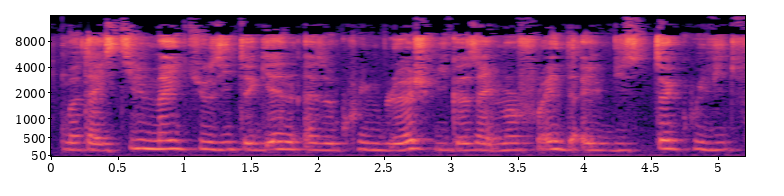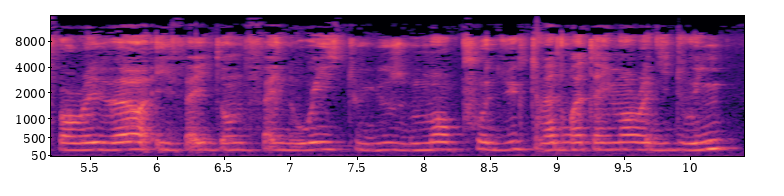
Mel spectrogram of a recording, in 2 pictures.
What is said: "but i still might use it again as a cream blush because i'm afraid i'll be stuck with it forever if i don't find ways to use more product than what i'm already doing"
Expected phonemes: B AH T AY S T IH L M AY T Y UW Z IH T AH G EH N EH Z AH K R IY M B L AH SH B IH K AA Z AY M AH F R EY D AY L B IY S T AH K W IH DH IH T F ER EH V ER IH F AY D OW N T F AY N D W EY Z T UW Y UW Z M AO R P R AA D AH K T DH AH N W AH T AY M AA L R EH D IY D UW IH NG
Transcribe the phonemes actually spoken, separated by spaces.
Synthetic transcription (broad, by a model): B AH T AY S T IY L M AY T Y UW Z IH T AH G EH N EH Z AH K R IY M B L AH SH B IH K AA Z AY M AH F R EY D AY L B IY S T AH K W IH DH IH T F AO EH V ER IH F AY D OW N T F AY N D W EY Z T UW Y UW Z M AO R P R AA D AH K T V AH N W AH T AY M AA L R EH D IY D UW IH NG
